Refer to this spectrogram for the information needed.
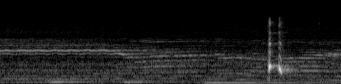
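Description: Two quick, sharp hiccups close together over soft background music.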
